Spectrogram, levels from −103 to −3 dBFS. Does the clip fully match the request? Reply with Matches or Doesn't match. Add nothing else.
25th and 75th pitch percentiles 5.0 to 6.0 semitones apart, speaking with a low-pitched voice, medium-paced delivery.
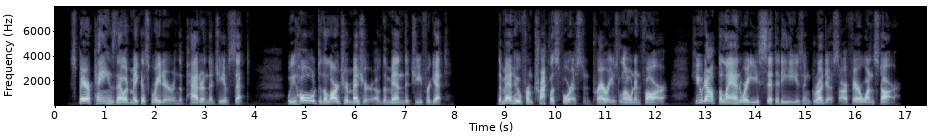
Matches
